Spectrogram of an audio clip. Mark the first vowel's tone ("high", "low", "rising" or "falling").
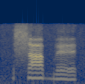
high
